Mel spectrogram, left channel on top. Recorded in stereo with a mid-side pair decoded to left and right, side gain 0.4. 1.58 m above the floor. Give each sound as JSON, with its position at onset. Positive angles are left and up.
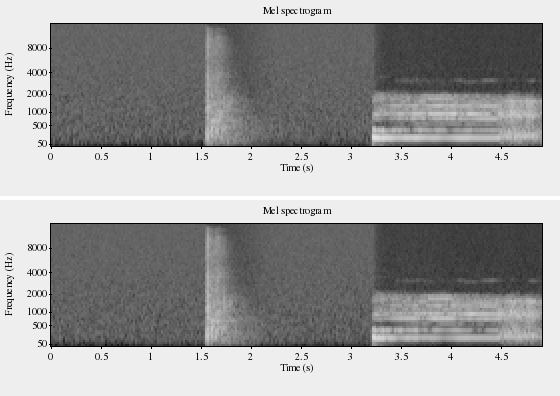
{"t": 1.6, "sound": "crushing", "azimuth_deg": -30, "distance_m": 2.5}
{"t": 3.2, "sound": "frying", "azimuth_deg": 15, "distance_m": 3.5}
